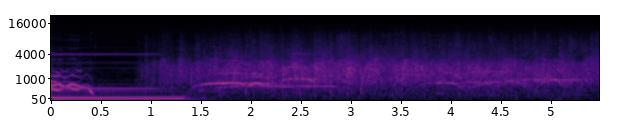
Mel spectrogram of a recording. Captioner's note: applause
